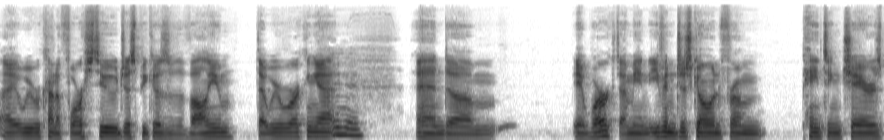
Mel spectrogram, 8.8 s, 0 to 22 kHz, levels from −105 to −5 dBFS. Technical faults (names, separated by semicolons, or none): none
